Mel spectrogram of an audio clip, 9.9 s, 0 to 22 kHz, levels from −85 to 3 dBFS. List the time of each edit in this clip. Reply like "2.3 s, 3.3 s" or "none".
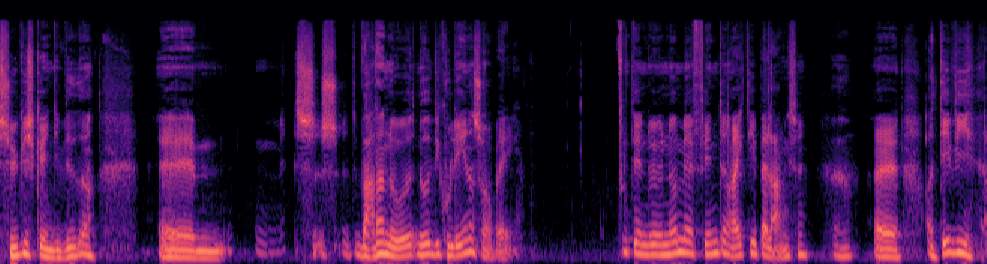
6.2 s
